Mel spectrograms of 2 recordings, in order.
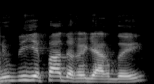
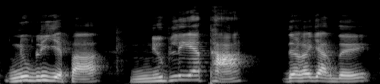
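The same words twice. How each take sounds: First: The phrase is spoken at a normal pace. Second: The phrase is spoken slowly.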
